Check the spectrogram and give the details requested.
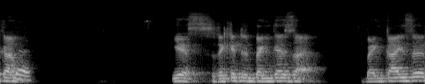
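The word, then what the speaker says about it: Benckiser: Benkaiser is the right pronunciation.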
